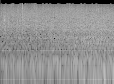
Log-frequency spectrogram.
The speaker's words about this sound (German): Also kurz abspülen.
